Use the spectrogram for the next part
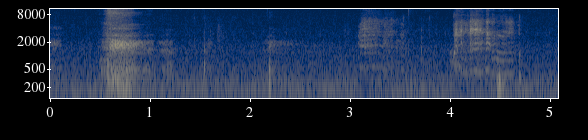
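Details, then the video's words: Alessandro, a pet cat, squealing in protest after being given ear medication: one loud, sharp, high squeal near the start, followed by faint rustling and handling noises. "Alessandro the squealing cat"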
